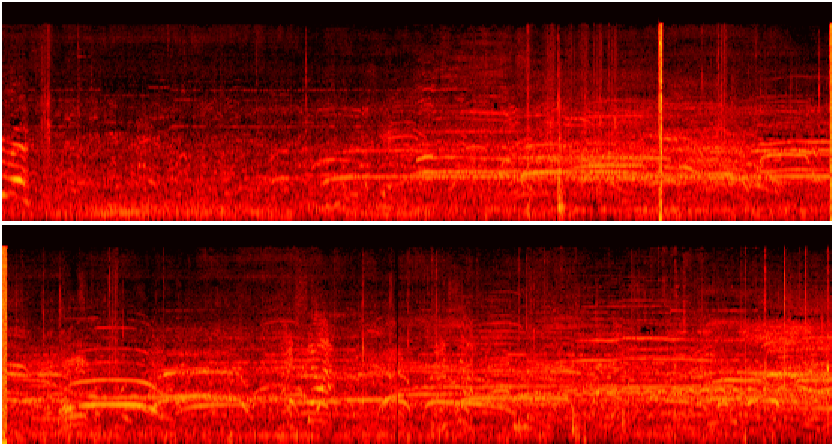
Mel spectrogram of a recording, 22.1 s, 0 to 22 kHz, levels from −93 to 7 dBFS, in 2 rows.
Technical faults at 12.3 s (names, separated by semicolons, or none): none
